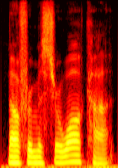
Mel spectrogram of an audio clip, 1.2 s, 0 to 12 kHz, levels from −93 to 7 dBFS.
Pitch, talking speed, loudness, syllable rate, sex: 115 Hz, 205 wpm, -16 LUFS, 5.0 syllables/s, male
